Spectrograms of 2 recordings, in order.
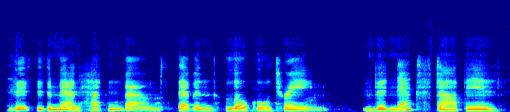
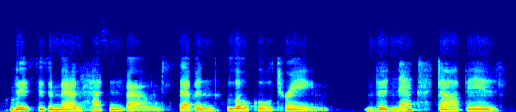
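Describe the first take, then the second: No difference in how they are said.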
